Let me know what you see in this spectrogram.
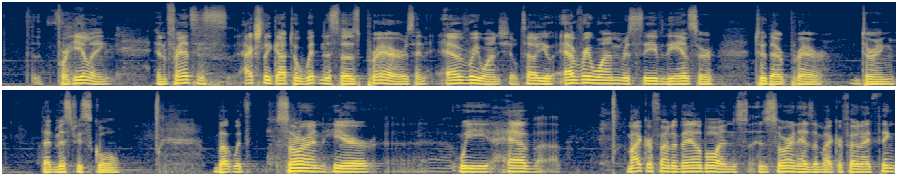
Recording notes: This session was recorded during the Into the Kingdom retreat in the morning of October 13, 2019, at the Castle De Berckt in Holland.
